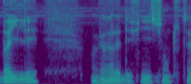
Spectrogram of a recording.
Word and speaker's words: bailé: Bailé, B-A-I-L-E, qui est un nom masculin qui se prononce bailé.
